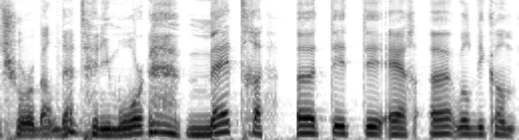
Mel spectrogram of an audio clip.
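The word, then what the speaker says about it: mets: the last I'm not sure about that anymore met will become e s me same advice here don't pronounced the final s like we had here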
